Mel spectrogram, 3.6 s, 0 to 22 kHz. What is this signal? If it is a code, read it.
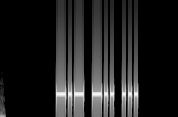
Morse code, heard as a keyed tone, about 20 wpm, 700 Hz. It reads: KDS
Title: USA Call Sign Postfixes - 3 Letters 20wpm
